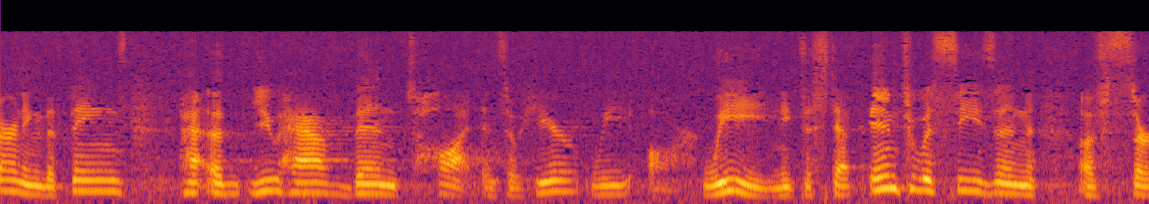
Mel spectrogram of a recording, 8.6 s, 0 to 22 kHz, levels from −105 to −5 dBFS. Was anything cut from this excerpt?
yes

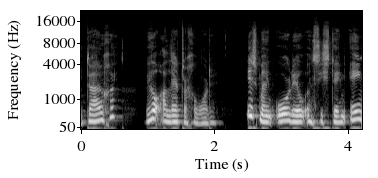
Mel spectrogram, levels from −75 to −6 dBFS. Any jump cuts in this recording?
no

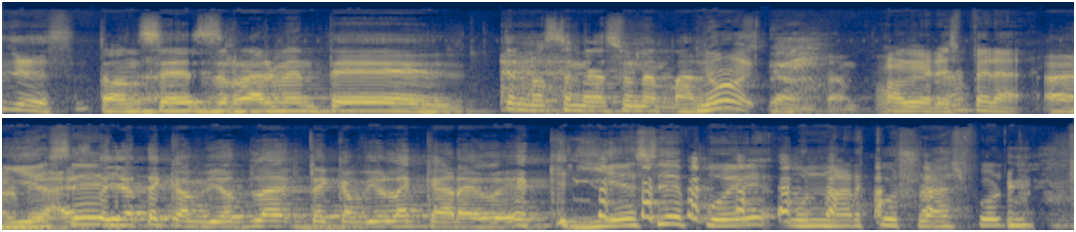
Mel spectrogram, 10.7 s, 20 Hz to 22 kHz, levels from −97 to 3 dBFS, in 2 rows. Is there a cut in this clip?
yes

